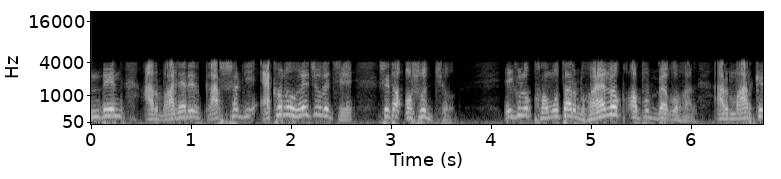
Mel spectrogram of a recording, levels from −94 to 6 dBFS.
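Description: A speech clip with Opus compression damage throughout: the sound is narrow, rough and grainy, with nothing above 4.4 kHz. A spectrogram shows energy ending flat at that line, with smeared, noise-filled bands. This likely comes from Opus's music (CELT) mode at a very low bitrate, around 8 kbps.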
